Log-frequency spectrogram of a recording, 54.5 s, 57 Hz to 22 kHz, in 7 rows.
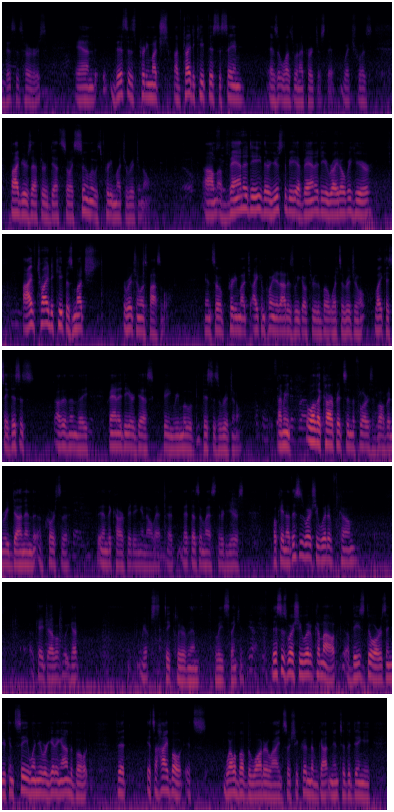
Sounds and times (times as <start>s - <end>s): Speech: 0.0s - 0.9s, 1.5s - 7.4s, 8.0s - 10.8s, 11.5s - 15.2s, 16.0s - 19.0s, 19.7s - 28.2s, 28.8s - 36.0s, 36.6s - 38.3s, 39.6s - 40.6s, 41.7s - 48.5s, 49.1s - 54.2s.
